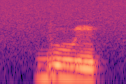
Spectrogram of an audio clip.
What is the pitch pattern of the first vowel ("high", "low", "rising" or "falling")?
falling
